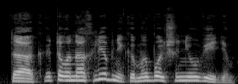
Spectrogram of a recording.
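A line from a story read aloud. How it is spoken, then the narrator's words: Calm. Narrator (Russian): спокойно сказал Тимур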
